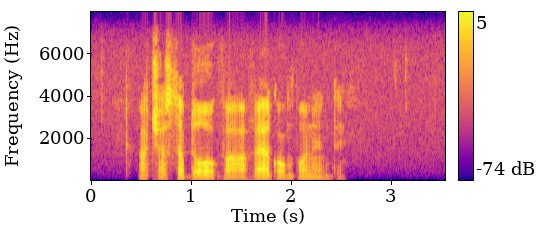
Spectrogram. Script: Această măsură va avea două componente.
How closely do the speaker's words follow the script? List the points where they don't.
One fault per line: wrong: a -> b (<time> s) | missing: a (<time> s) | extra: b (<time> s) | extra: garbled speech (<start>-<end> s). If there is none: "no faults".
wrong: măsură -> două (0.9 s)
missing: două (1.8 s)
